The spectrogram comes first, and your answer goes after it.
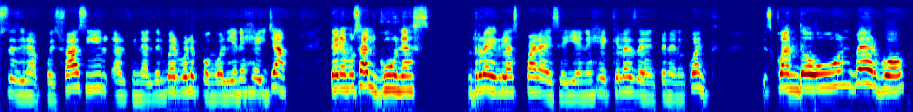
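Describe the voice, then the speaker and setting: A woman's voice: fairly high pitch, dry recording. A woman who teaches an online English grammar lesson, explaining step by step and checking in with "¿listo?" and "¿sí?".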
